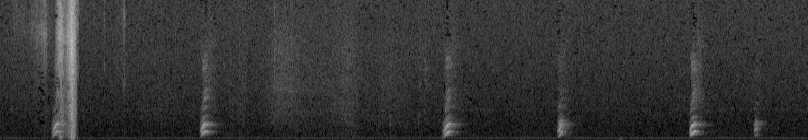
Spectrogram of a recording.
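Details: Dog barking in its sleep: soft, muffled woofs, six short puffs spaced one to two seconds apart after a louder first one, with a steady low hum underneath.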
